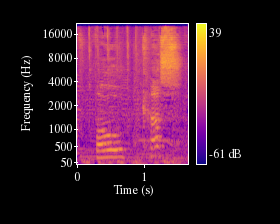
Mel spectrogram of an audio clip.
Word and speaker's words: Fokoos: here it's pronounced as full cuss this is how the company wants everybody to pronounce that i find it really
